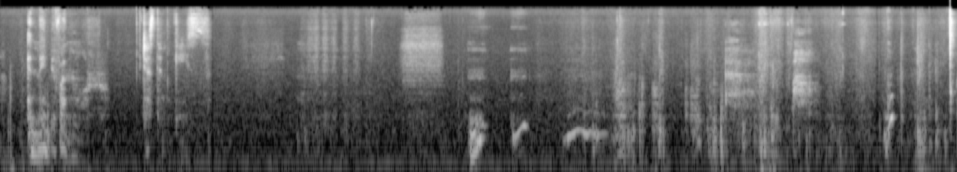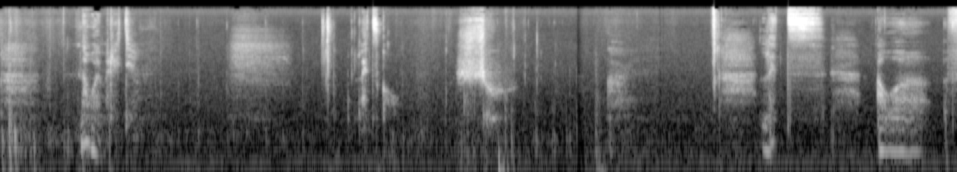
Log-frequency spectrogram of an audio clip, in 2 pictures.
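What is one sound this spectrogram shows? A woman talks softly and playfully close by.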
